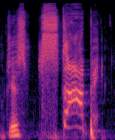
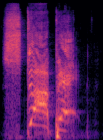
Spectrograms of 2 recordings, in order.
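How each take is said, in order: First: Drawn-out, raised STOP IT; emphatic stop. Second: High, explosive shout; hitting her with it. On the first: Psychiatrist advising buried-alive patient, emphatic raised command. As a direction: lean hard and slow on the command. Retold advice, milder repeat of shout. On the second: Psychiatrist cutting off patient's what-ifs, high explosive shout. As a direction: cut her off with a yell. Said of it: "Bob just hits her with". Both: Retold or imitated.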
